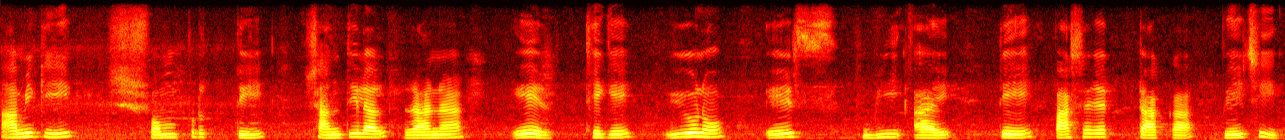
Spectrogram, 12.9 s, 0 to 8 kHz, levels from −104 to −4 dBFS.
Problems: none marked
